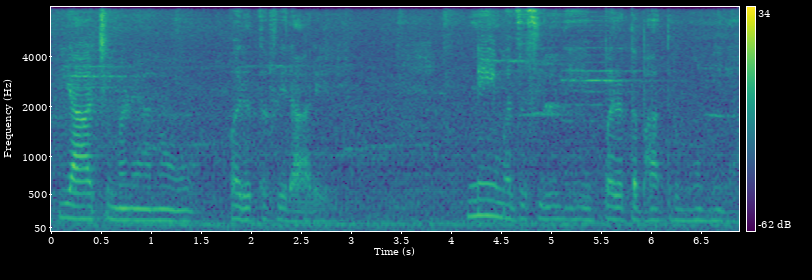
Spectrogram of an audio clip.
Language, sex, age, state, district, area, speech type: Marathi, female, 60+, Maharashtra, Thane, urban, spontaneous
